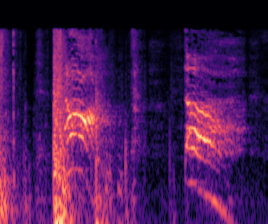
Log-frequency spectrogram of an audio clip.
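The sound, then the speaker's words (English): Someone kicks a locked chest of drawers: two heavy wooden bangs about two seconds apart, each followed by a short strained vocal cry. “Well, open the chest of drawers! It's locked! Kick it to death!”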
